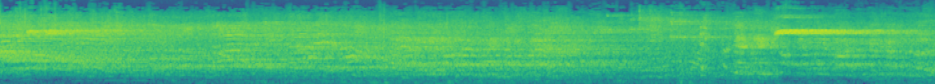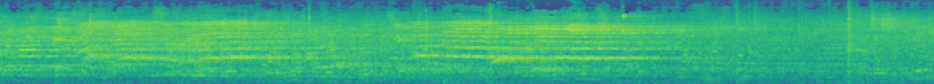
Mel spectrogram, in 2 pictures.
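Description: Young women shout to each other in a large echoing hall.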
